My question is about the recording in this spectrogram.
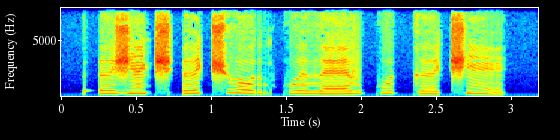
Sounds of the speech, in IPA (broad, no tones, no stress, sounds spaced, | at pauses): ʔ ɘ ʒ ɛ̃ t͡ʃ ʔ ɘ t͡ʃ ð o r kʷ ɘ ð ɛ v kʷ ɘ k ɘ t͡ʃ ẽ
